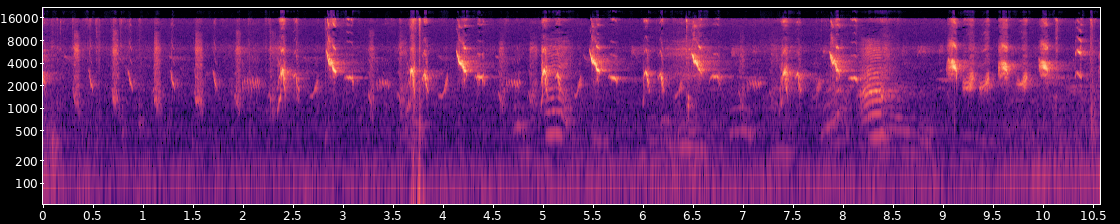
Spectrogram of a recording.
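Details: Dense, energetic long-tailed shrike song full of fill: a rapid medley of rising and falling high chirps, squeaky slurs and sharp notes, almost unbroken for ten seconds, used to lure other shrikes into song.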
